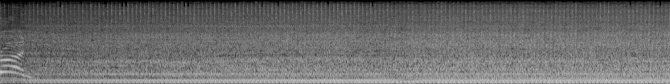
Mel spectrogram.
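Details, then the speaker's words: Older Toro SR4 Super Recycler mower, oil above the dipstick mark: small engine runs at a steady fast chug with no knocks while still smoking, improving as it runs; oil burning off. "still smoking let's Let It Go it's getting better oh yeah that's better oh yeah oh yeah that's much better these use a lot of oil burning off still but that's oil burning off"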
